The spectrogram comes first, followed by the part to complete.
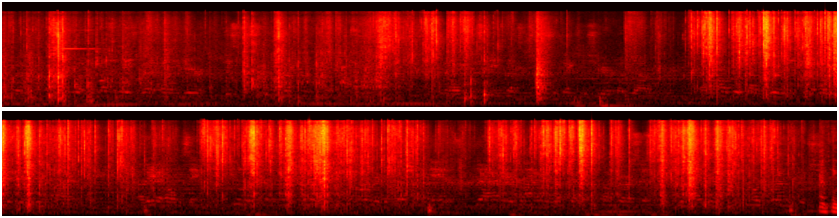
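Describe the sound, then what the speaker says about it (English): Bowman Platinum baseball blaster box packaging being ripped open, with repeated crinkling and tearing of plastic and foil bursts close up, mixed with handling noise and faint talk. "let's rip open this blaster box"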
